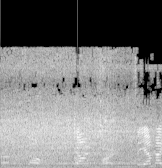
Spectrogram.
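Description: People talking over a steady low rumble of road traffic.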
